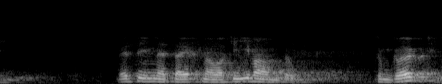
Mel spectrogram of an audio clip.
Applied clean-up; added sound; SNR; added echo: neural separator model SepFormer DNS4.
